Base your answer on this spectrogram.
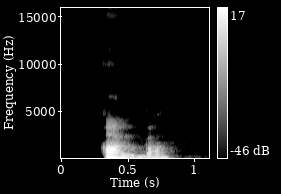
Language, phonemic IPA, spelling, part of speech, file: Romanian, /ˈalba/, Alba, proper noun, LL-Q7913 (ron)-Alba.wav
- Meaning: 1. a county of Romania 2. a village in Hudești, Botoșani County, Romania 3. a village in Izvoarele, Tulcea County, Romania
